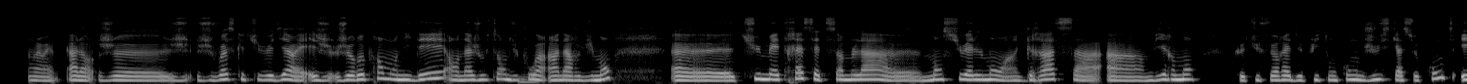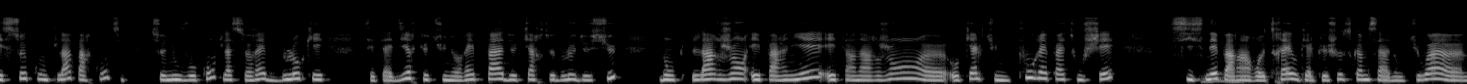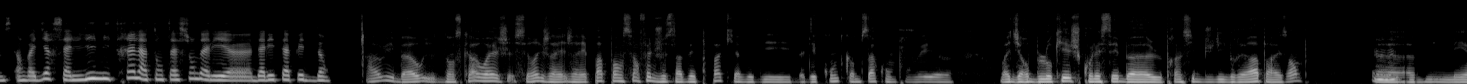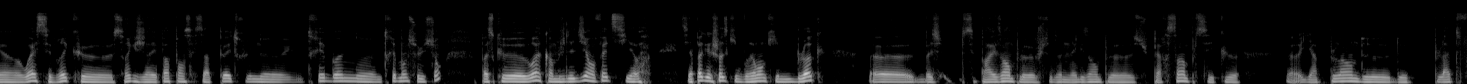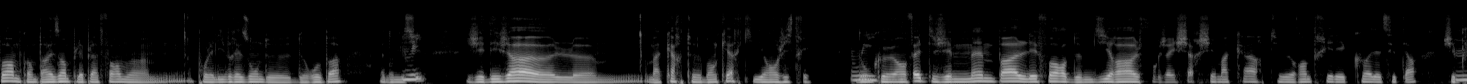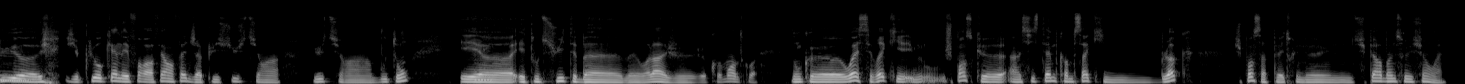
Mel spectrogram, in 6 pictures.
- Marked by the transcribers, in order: alarm; stressed: "bloqué"; stressed: "pourrais"; stressed: "limiterait"; tapping; chuckle; chuckle; other background noise
- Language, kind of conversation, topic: French, advice, Comment puis-je équilibrer mon épargne et mes dépenses chaque mois ?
